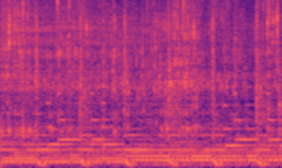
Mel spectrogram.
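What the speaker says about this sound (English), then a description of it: "We're going to pour in some warm water." Warm water is poured over washed Kerala Matta rice in a pot, a steady close splashing and trickling stream that runs unbroken with no talk.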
